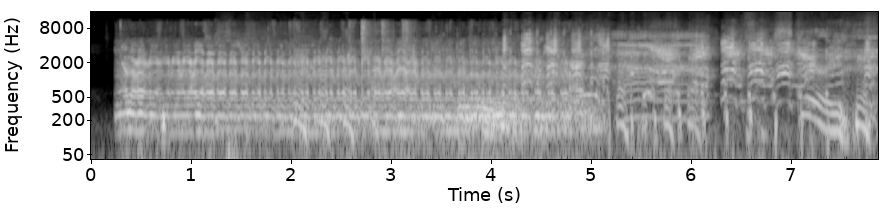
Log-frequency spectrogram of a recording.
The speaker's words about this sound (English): Something very similar now. A goat eating a Dorito.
